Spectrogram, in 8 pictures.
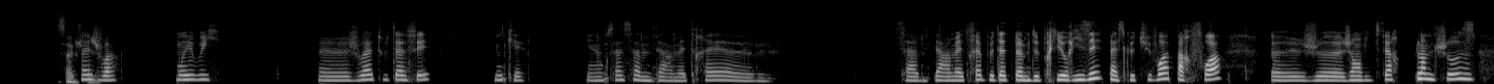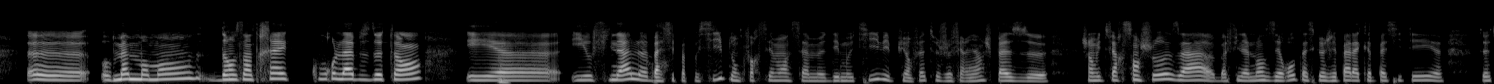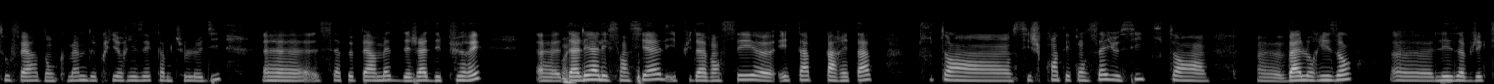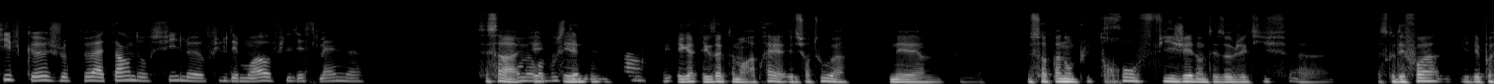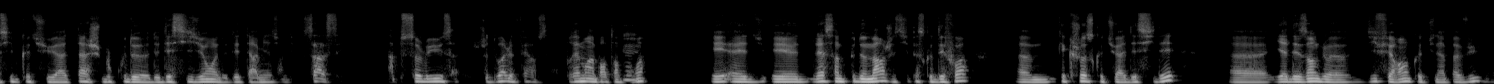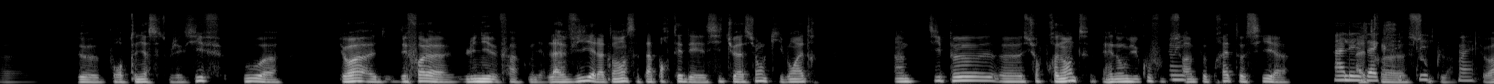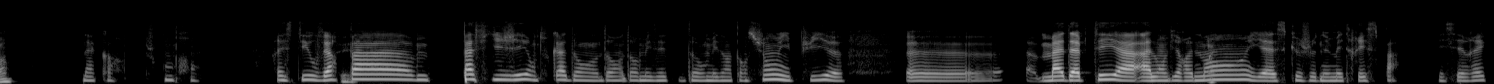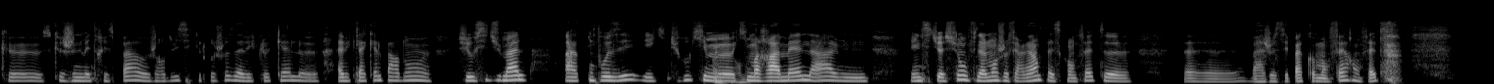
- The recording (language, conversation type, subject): French, advice, Comment organiser des routines flexibles pour mes jours libres ?
- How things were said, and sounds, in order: tapping; unintelligible speech; laughing while speaking: "et"; chuckle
